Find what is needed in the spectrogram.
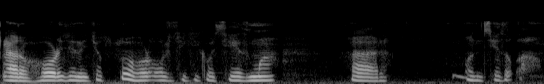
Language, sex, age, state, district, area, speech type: Santali, male, 45-60, Jharkhand, East Singhbhum, rural, spontaneous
